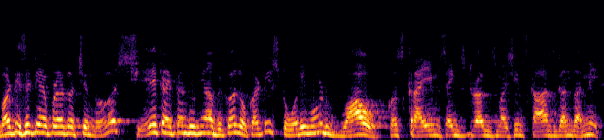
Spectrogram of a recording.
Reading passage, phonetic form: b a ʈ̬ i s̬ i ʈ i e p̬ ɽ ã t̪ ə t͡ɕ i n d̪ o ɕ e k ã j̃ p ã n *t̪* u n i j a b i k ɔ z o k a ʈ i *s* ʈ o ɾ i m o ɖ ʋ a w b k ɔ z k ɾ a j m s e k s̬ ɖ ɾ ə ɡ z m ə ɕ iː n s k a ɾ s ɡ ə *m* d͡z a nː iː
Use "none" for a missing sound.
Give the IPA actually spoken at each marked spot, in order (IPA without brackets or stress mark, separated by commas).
d̪, s, n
